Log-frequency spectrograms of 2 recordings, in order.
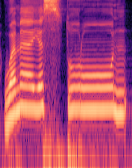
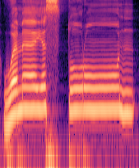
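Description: The two takes are said the same way.

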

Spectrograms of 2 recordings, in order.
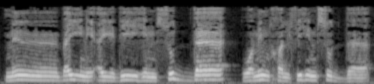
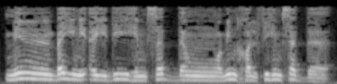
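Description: First: The word sadda begins with a u vowel. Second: The word sadda begins with an a vowel.

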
